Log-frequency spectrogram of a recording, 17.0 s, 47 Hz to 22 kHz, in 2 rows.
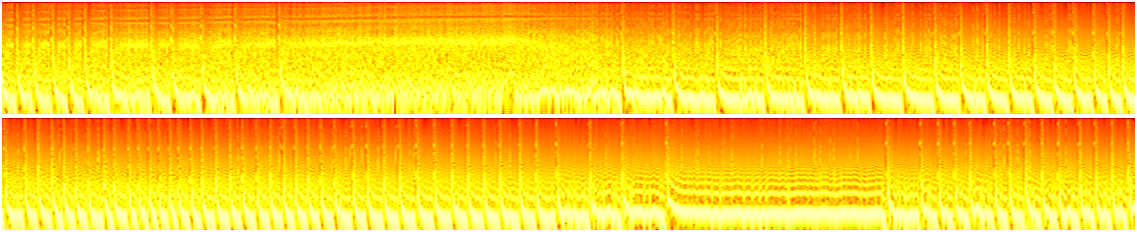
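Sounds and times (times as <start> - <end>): low synthesizer drone: 0.0 - 17.0
synthesizer rapid pulsing pattern: 0.0 - 17.0.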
